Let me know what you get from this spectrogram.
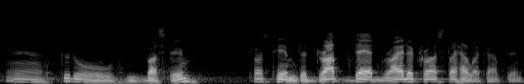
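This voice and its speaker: An actor playing a dreamy, soft-hearted inventor in a 1950s sci-fi radio drama, folksy and wryly grandiose. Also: male voice, fairly low pitch, lively intonation, unhurried. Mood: dismayed. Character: Wes, dreamy, soft-hearted inventor leading a time-travel expedition. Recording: dull, lo-fi vintage radio recording.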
